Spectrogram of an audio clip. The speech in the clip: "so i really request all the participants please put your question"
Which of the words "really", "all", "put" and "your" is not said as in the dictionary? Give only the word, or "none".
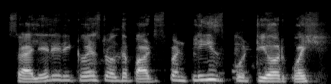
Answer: really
